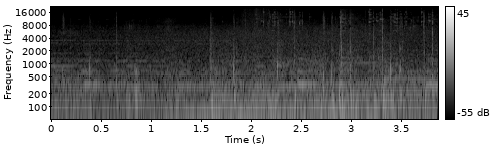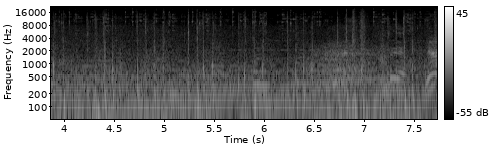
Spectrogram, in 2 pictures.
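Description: Roach, the horse in The Witcher 3: Wild Hunt on PS5, gallops with steady rapid hoofbeats over a constant game soundscape, with a voice talking over the top.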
